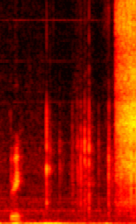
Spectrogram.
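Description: Clicks and rubbing from hands working at the neck of a plastic Coke bottle. Near the end, a sudden loud fizzing hiss as the Mentos set off the soda and foam sprays out of the bottle.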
